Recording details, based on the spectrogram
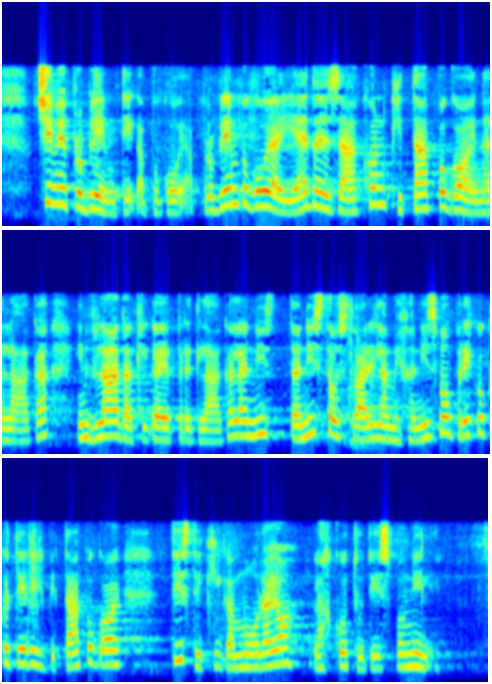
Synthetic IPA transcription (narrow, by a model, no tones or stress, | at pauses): wt͡ʃeːmjɛpɾɔbleːmt̪ḛːɡa̰pɔɡoːja̰pɾɔbleːmpɔɡoːjajɛd̪ajɛzaːkɔnkit̪apɔɡɔjnalaːɡa | inwlaːd̪akiɡajɛpɾɛd̪laːɡalat̪anist̪aust̪ʋaːɾilamɛxanizmɔwpɾekɔkat̪eːɾiɣbit̪apɔɡɔːjt̪ist̪ikiɡamoːɾajɔlaxkoːt̪ud̪iːspɔwnilḭ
